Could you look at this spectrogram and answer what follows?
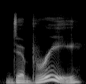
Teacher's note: That S at the end, it's completely silent.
